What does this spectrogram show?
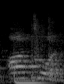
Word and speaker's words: Antoine: Antoine? Yes, good. Antoine. That's a good pronunciation.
